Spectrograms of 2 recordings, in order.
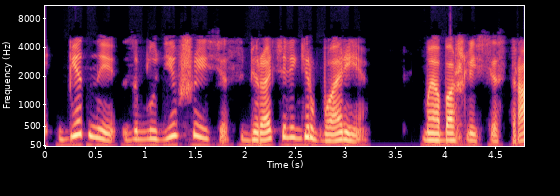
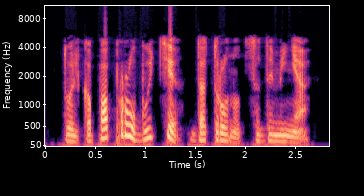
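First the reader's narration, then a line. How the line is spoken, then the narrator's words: Hissing, dazed elf. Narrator (Russian): прошипел вышедший из прострации эльф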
